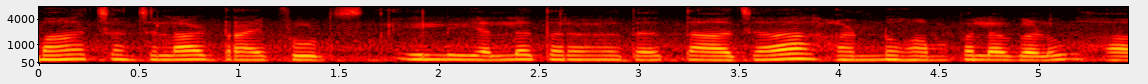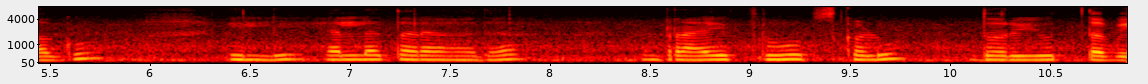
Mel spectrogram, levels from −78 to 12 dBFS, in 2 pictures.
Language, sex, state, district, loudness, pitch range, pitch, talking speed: Kannada, female, Karnataka, Belgaum, -24 LUFS, 210-230 Hz, 220 Hz, 100 wpm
